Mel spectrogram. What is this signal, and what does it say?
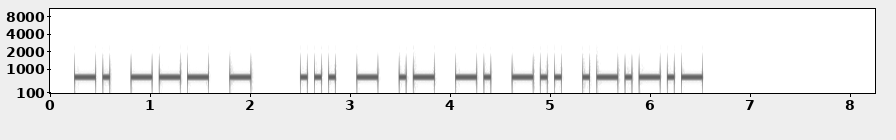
Morse code, heard as a keyed tone, about 17 wpm, 700 Hz. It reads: NOT STAND.
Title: Sentences from Top 1300 Words 17wpm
